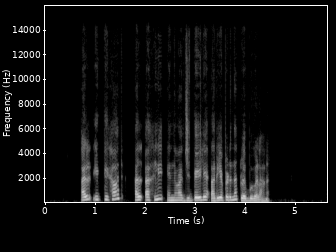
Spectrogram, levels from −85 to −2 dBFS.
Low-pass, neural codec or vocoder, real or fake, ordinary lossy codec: 14.4 kHz; codec, 32 kHz, 1.9 kbps, SNAC; fake; none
